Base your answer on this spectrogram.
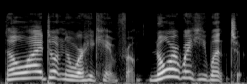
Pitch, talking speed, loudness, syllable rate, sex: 245 Hz, 315 wpm, -17 LUFS, 6.6 syllables/s, female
